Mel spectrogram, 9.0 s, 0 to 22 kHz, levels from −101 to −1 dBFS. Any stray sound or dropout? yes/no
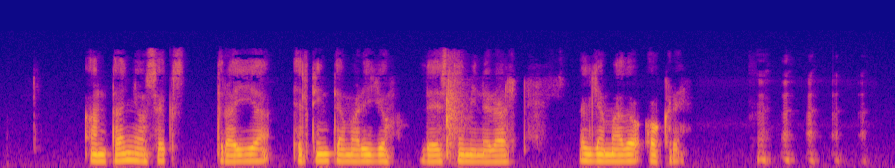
yes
